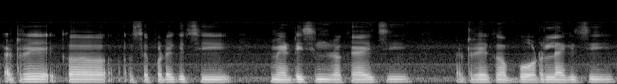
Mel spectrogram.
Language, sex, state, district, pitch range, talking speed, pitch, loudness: Odia, male, Odisha, Malkangiri, 110-115 Hz, 95 wpm, 115 Hz, -14 LUFS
